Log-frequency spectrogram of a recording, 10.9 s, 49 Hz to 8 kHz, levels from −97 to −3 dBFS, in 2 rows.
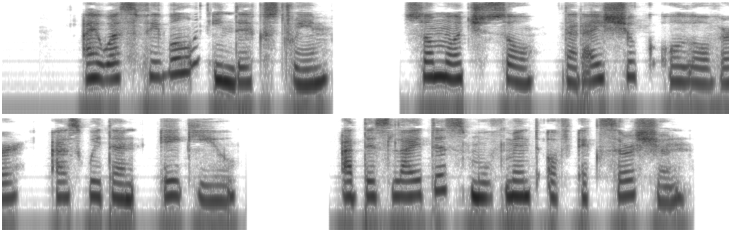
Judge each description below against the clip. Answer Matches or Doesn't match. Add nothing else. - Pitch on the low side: Doesn't match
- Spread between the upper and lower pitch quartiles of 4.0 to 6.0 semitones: Doesn't match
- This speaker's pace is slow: Matches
